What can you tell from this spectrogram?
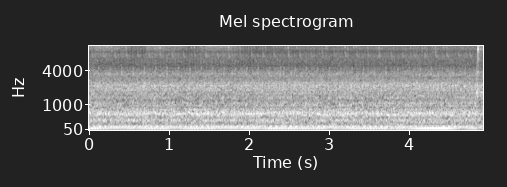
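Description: First-generation Mazda Miata's four-cylinder engine idling steadily, a low even hum.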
